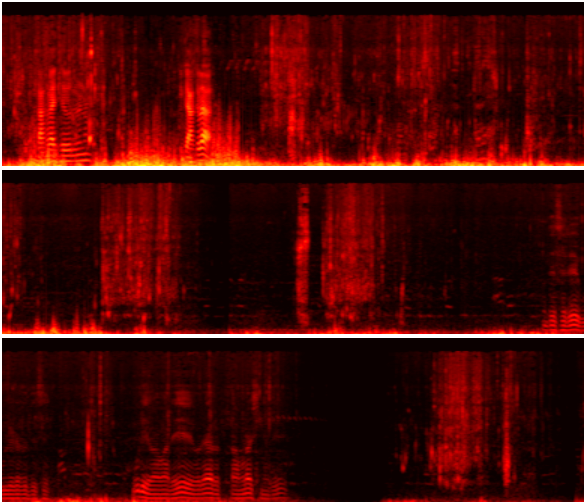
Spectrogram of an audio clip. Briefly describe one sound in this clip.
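Hands squelch and dig through wet mud.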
